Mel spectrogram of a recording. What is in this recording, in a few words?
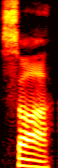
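"saw", American English; AmericanBritish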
